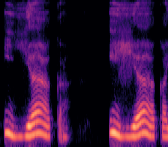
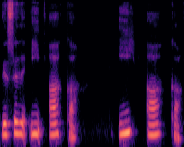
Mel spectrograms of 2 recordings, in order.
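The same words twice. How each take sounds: First: Iyaka with a clear ya after the i; correct pronunciation. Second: Iaka with no ya sound, a plain vowel; mispronounced iaka, no ya; wrong pronunciation. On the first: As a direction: say iyaka with a distinct ya. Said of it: "You have to pronounce ya here". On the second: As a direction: say iaka the mistaken way. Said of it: "mostly people are making mistake". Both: Shown as a demonstration.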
